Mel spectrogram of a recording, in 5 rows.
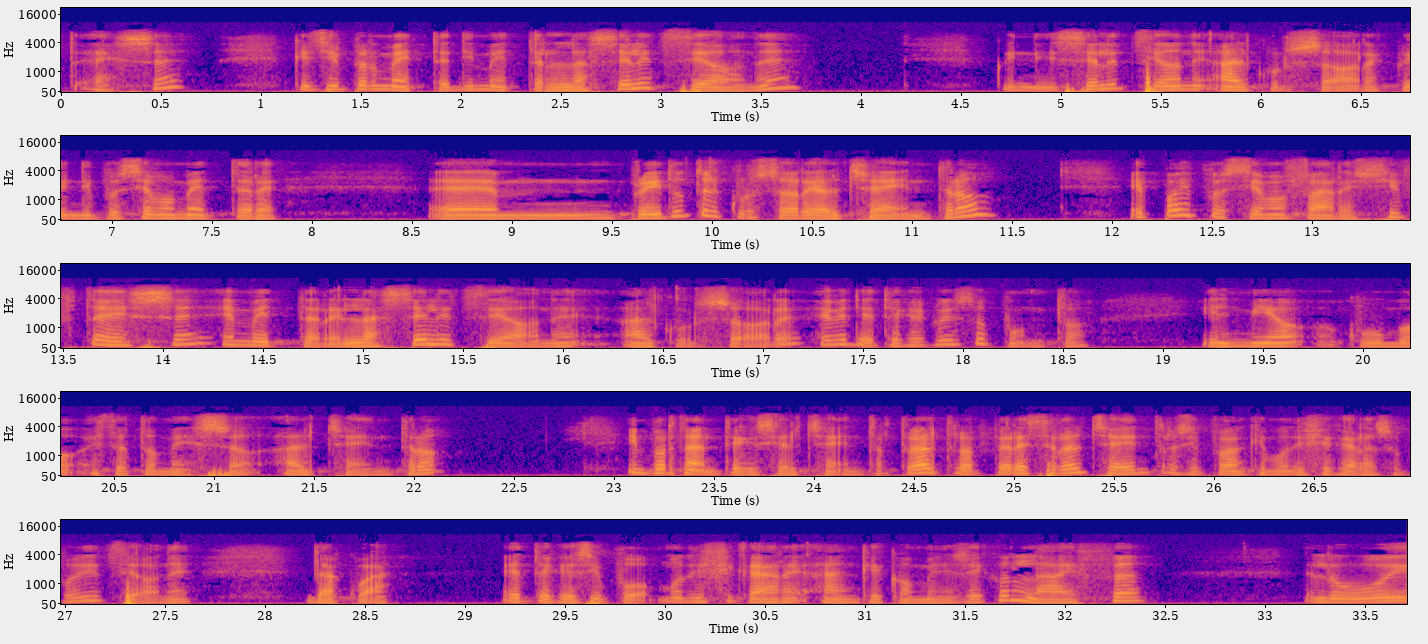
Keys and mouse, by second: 13.5 shift+s, 21.3 click.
